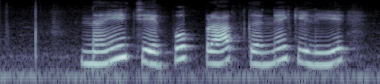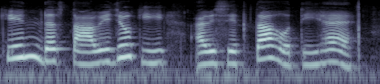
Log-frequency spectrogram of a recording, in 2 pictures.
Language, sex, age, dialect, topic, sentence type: Hindi, female, 25-30, Marwari Dhudhari, banking, question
